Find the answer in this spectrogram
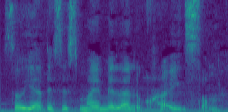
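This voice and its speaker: A woman vlogging casually at home, showing her houseplants and pausing to hunt for words. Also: medium pitch, big pitch swings, gravelly, mellow, soft background music, low-quality recording. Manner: chatty, pauses to hunt for words. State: slightly out of breath. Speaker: plant vlogger. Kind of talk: casual show-and-tell vlog. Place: home with plant shelf, indoors.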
